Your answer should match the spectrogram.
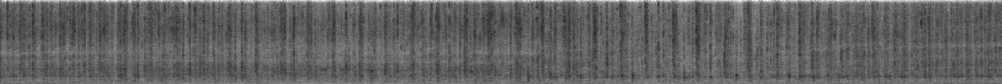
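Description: Hooves of a group of gaited horses on a paved road: a steady stream of many quick, overlapping clicks.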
